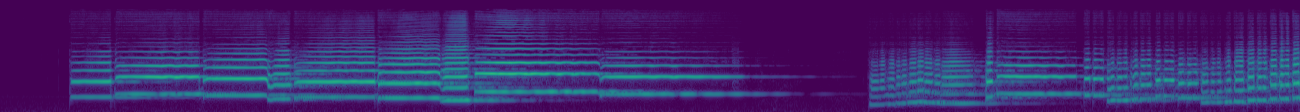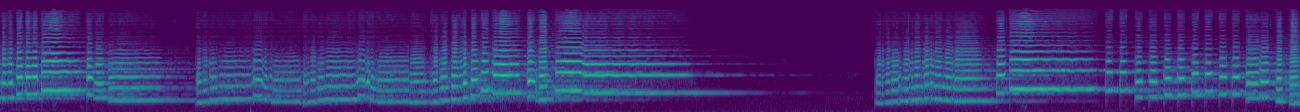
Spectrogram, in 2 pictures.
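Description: Solo unaccompanied trumpet playing three phrases with short breaks between them: first a line of sustained notes, then quick slurred runs, then rapid tongued notes near the end. The notes ring on into a large, reverberant hall at the end of each phrase.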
